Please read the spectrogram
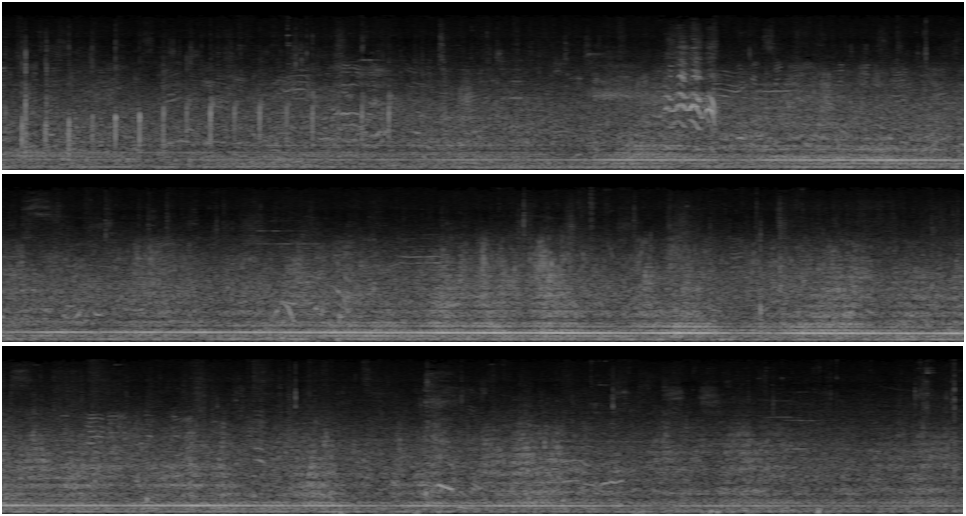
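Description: A few sharp hoof thuds from a horse in a grass dressage arena in the first two seconds, under indistinct voices and a steady low drone that slowly falls in pitch.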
